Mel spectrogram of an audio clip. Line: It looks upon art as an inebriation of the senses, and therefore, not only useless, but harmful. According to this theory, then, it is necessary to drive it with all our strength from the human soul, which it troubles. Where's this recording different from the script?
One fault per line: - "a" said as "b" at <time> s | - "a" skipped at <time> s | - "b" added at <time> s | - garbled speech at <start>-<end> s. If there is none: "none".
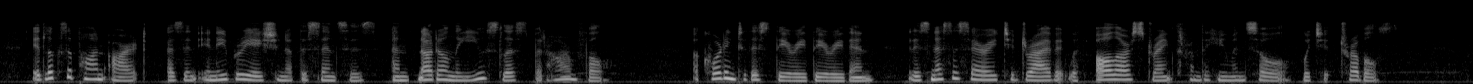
- "therefore" skipped at 4.1 s
- "theory" added at 8.1 s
